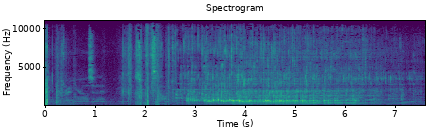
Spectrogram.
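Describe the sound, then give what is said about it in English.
Freshly brewed coffee pours into a cup in a steady, hissing trickle that lasts about three seconds, with a few sharp handling knocks before it. “So I will pour this coffee that was just brewed before we left.”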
